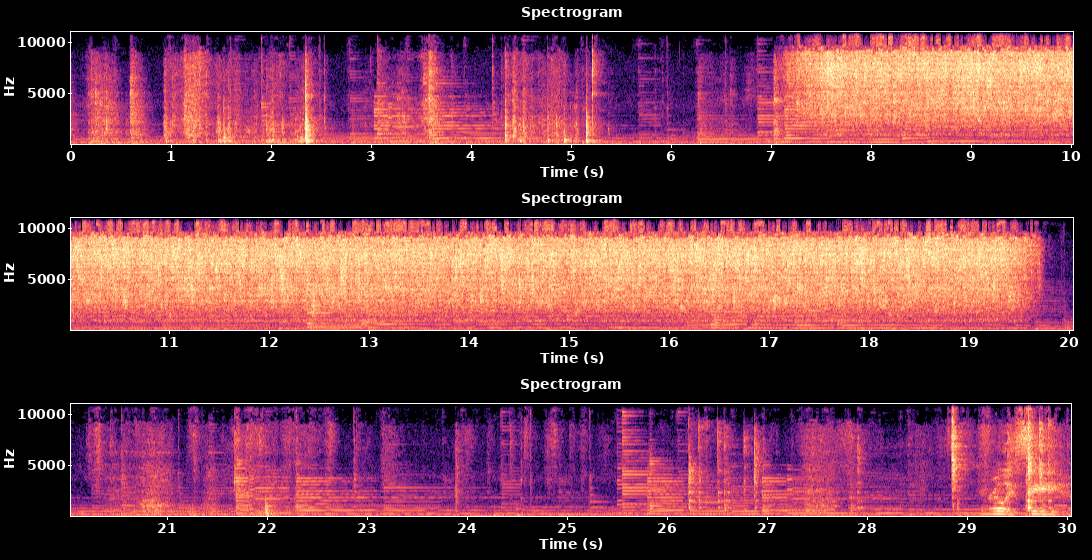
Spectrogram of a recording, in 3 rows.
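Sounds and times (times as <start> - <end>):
quiet background music: 0.0 - 30.0
water running: 7.2 - 19.8.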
